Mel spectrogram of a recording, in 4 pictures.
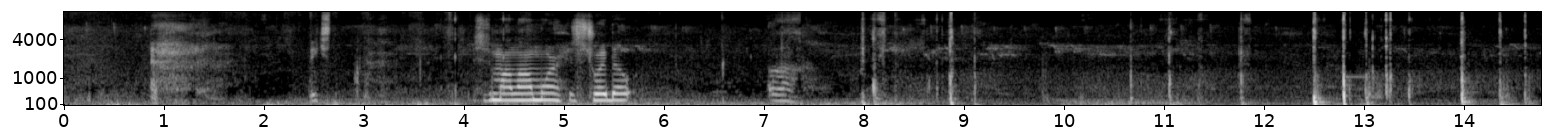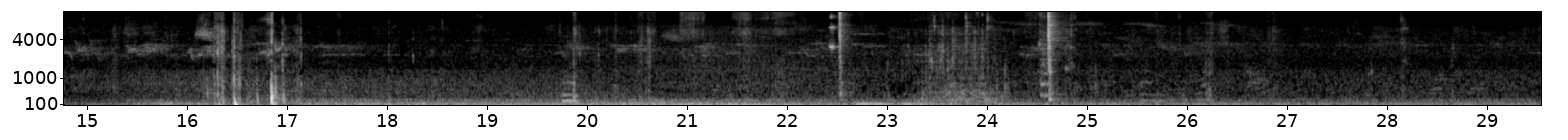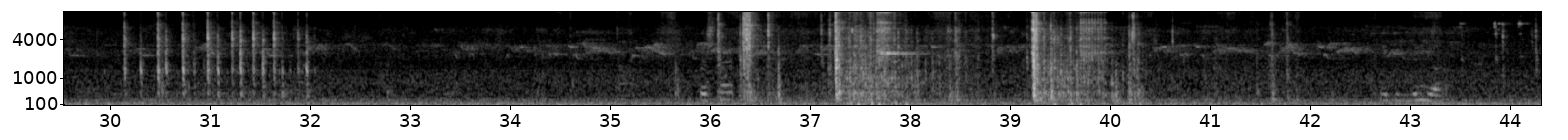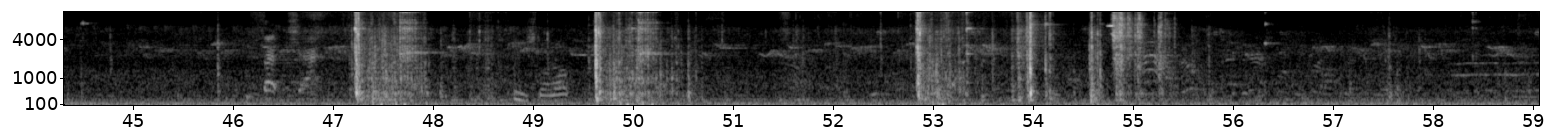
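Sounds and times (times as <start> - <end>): steady low rumble: 0.0 - 11.6
sharp knocks and clicks: 10.6 - 14.9, 16.2 - 17.2, 30.1 - 32.2, 35.6 - 42.0.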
